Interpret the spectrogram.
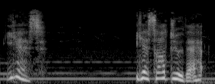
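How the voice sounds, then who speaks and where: A nervous, placating aunt from a radio drama. Her voice is high and very changeable in pitch, drawn out slowly with a fluttery edge, over music. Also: big pitch swings, warm tone, heavily acted. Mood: anxious, placating. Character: anxious, eager-to-please aunt, frightened of a child. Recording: music under the voice.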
